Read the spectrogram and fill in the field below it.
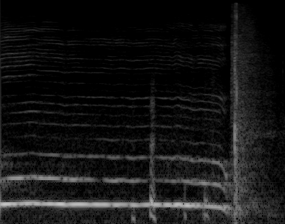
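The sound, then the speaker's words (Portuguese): A person imitates a wolf howl with one long, steady, sustained tone that ends abruptly in a short burst of noise, with faint murmuring underneath. “Faz o uivo da loba aí, galera.”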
